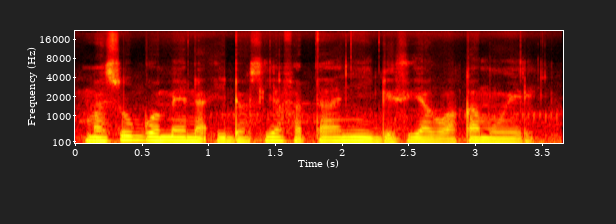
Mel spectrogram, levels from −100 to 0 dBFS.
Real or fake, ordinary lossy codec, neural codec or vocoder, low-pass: fake; none; codec, 44.1 kHz, 7.8 kbps, DAC; none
